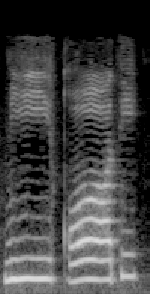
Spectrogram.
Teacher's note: मी 2 count करना है, क़ा को भी 2 काउंट करना है, लेकिन क़ाफ को पुर अलिफ पुर हो जाएगा।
